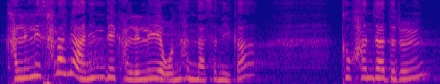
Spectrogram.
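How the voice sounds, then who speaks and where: High bright woman, animated church testimony. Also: fairly quick. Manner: animated storytelling with quoted prayers, mixing in English words. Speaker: pastor's wife giving a testimony. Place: church sanctuary. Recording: church hall reverb.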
